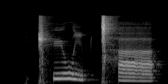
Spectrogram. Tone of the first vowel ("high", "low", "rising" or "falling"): high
